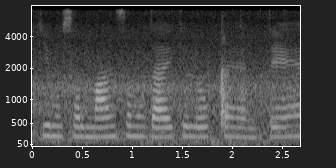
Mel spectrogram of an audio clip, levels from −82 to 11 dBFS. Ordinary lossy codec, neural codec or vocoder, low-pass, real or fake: none; none; 7.2 kHz; real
